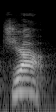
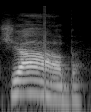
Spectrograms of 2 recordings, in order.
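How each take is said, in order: First: The final consonant is unvoiced, like a P. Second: The final consonant is voiced, like a B. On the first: The speaker calls it wrong. "It's not jop with an unvoiced P" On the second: The speaker calls it right. "which is a voiced sound"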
